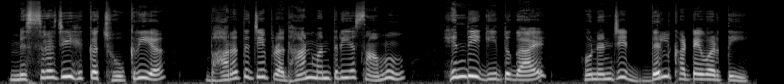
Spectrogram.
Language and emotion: Sindhi, happy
